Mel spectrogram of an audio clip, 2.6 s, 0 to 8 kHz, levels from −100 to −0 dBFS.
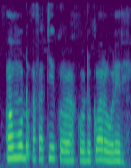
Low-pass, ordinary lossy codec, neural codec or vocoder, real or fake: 7.2 kHz; AAC, 48 kbps; codec, 16 kHz in and 24 kHz out, 2.2 kbps, FireRedTTS-2 codec; fake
